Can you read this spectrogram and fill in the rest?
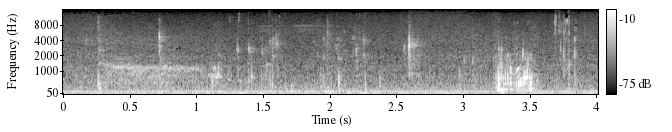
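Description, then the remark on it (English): Someone drinking water: faint wet mouth clicks and soft swallowing sounds over a low hum, then a short, louder gulp near the end. No one speaks. “I'm drinking water.”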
